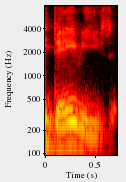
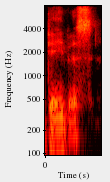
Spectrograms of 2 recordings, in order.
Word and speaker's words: Davies: Ray Davies is, or as he pronounces it, I think Davis. At least that's what I've been told.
